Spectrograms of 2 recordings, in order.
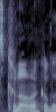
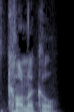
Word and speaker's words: Canonical: And people who often can't pronounce canonical as well, they pronounce it as conical.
